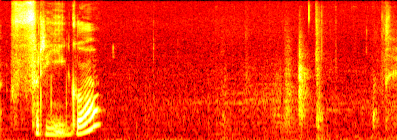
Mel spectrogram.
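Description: A refrigerator door thuds shut.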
